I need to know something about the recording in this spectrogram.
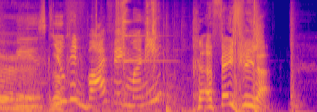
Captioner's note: cash register dings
